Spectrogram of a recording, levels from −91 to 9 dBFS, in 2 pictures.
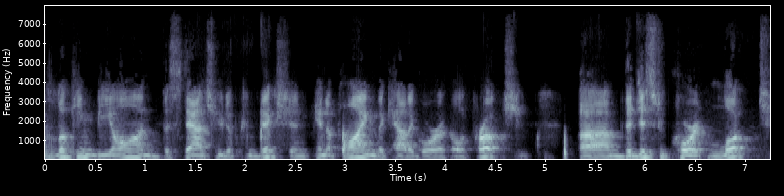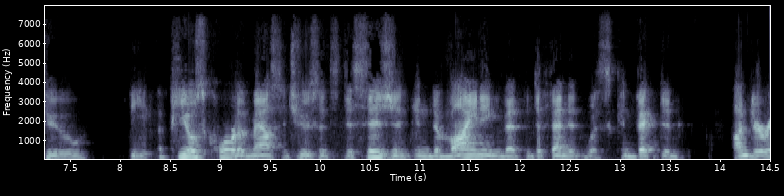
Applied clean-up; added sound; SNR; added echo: neural mask model Resemble Enhance denoiser.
